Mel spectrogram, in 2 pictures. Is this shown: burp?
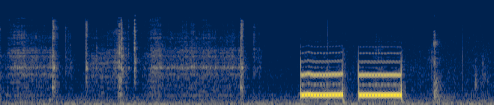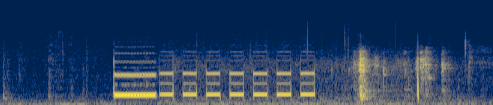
no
